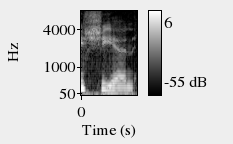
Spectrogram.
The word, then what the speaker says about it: Shein: It's definitely Shein, and you went to Scotland for too long, Eileen, and you're like, it's Shane.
